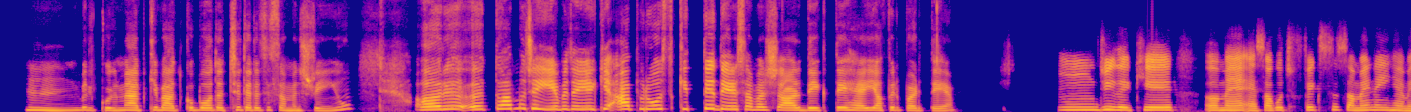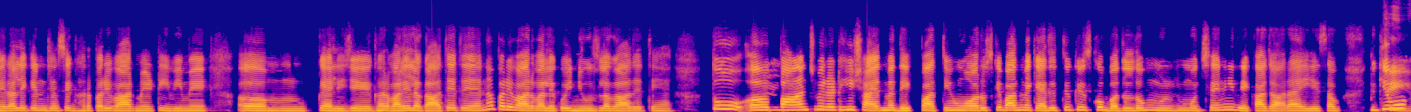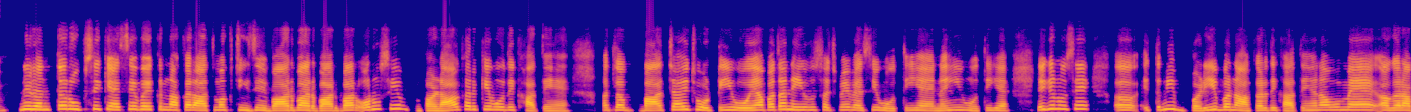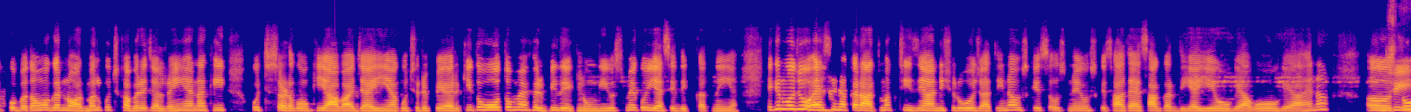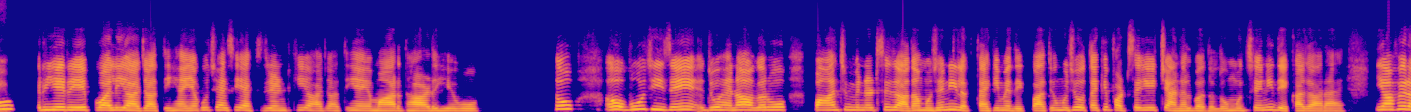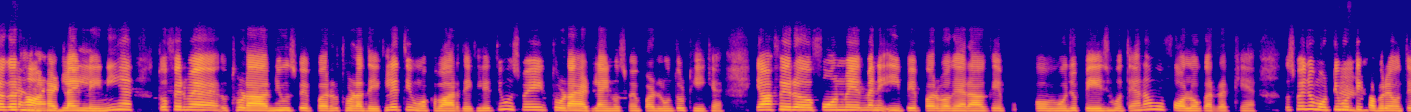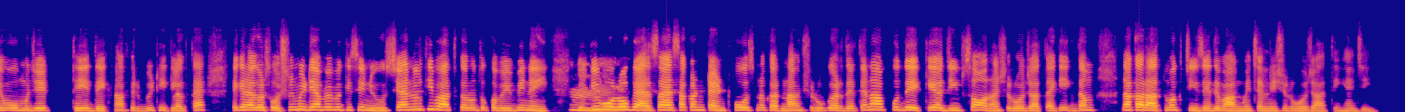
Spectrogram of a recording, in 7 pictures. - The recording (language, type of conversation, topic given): Hindi, advice, दुनिया की खबरों से होने वाली चिंता को मैं कैसे संभालूँ?
- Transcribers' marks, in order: tapping; in English: "फ़िक्स"; in English: "न्यूज़"; in English: "नॉर्मल"; in English: "रिपेयर"; horn; in English: "रेप"; in English: "एक्सीडेंट"; in English: "हेडलाइन"; in English: "न्यूज़ पेपर"; in English: "हेडलाइन"; in English: "ई पेपर"; in English: "फ़ॉलो"; in English: "न्यूज़ चैनल"; in English: "कंटेंट पोस्ट"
